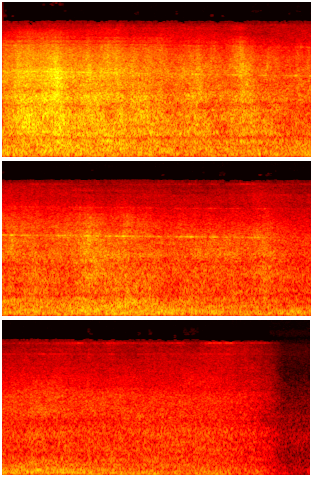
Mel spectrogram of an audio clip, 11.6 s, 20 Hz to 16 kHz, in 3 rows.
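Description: The twin turbofan engines of an Embraer E175 regional jet rolling down the runway: a loud, steady rush of jet noise that slowly fades as the aircraft moves away, then cuts off abruptly near the end.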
